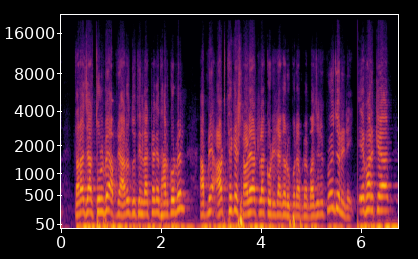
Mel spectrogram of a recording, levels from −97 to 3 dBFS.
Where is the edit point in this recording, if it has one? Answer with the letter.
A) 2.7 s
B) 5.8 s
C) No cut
B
